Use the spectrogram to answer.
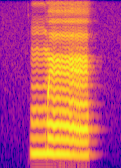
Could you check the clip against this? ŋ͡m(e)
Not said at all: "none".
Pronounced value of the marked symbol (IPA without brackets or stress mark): ẽ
